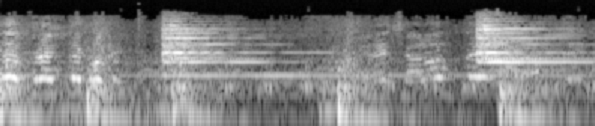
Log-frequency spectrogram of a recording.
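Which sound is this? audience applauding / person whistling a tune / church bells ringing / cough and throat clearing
church bells ringing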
